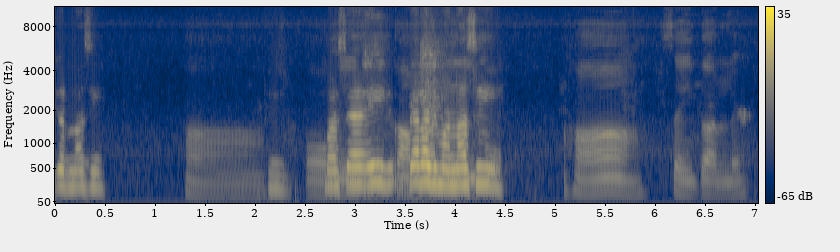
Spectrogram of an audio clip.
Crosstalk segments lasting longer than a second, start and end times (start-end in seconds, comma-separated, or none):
2.7-4.5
